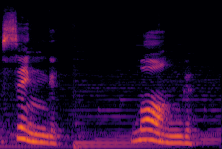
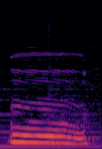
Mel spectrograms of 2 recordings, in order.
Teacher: the tip of my tongue is not needed at all to create the ng sound. In fact, I can have it tucked behind my lower teeth to create that sound.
